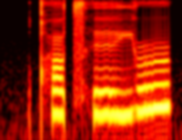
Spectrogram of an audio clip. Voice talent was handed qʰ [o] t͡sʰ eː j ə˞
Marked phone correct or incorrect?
correct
